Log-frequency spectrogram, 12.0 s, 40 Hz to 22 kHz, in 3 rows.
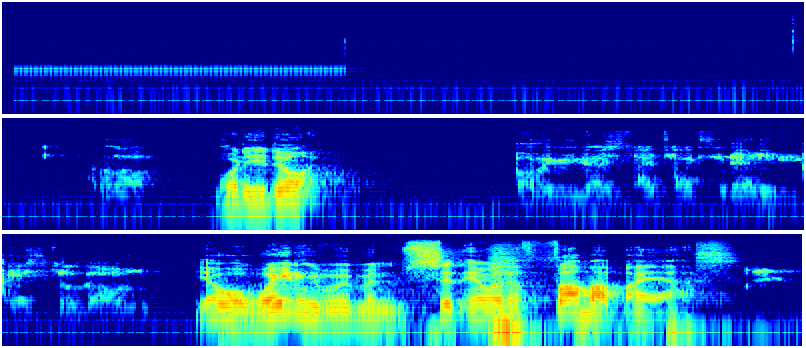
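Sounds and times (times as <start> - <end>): faint steady electronic tone: 0.1 - 2.2
low electrical hum: 0.1 - 12.0.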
